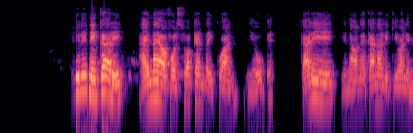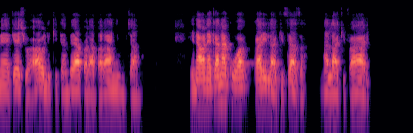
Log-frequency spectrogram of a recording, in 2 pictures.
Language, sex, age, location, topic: Swahili, male, 36-49, Nairobi, finance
